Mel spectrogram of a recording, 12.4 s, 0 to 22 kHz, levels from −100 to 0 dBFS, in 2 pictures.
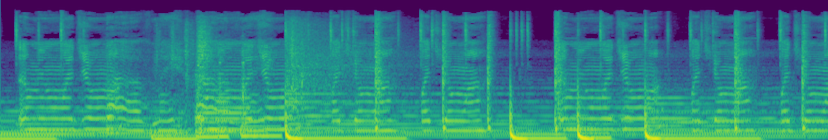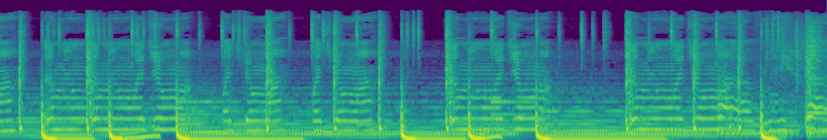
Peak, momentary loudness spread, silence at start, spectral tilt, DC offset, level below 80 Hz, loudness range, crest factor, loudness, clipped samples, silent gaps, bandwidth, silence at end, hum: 0 dBFS; 6 LU; 0 s; -5.5 dB/octave; under 0.1%; -18 dBFS; 1 LU; 14 dB; -16 LUFS; under 0.1%; none; 16 kHz; 0 s; none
